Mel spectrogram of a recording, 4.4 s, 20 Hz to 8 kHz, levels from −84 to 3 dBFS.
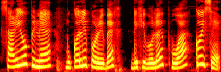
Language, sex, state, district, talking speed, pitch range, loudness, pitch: Assamese, female, Assam, Kamrup Metropolitan, 80 wpm, 210-300 Hz, -13 LUFS, 250 Hz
